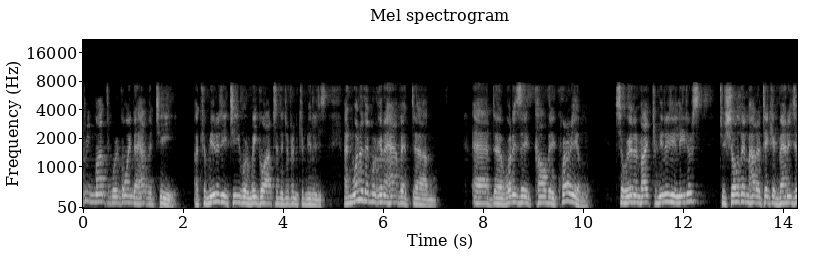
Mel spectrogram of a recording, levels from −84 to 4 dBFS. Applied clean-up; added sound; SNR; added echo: neural mask model DeepFilterNet 3.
